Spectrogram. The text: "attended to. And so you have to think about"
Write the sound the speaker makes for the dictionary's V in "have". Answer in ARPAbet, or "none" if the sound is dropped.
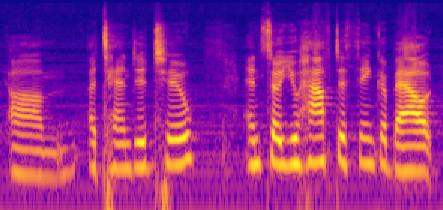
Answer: F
